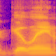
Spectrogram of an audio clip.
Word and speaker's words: Ghislaine: Whenever Ghislaine would go out there, and it's the S is silent, by the way, boys.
